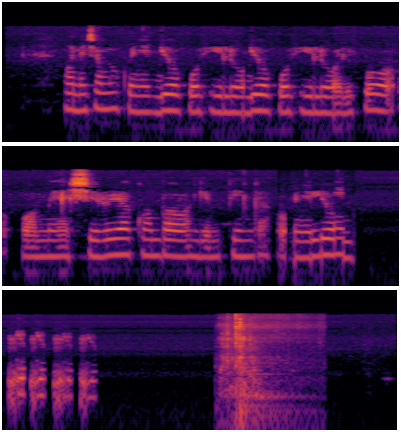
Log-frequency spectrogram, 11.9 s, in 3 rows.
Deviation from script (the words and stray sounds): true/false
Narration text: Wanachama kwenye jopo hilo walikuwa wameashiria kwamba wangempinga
true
